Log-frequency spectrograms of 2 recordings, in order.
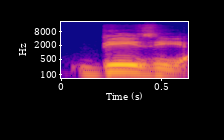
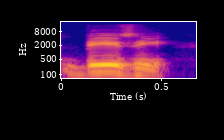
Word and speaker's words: Bezzy: So you won't have to try and figure out the pronunciation. It's Beasy. Okay, perfect. Beasy.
